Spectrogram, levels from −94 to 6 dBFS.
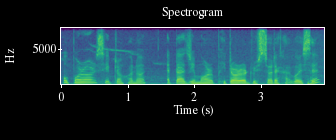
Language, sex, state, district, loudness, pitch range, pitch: Assamese, female, Assam, Kamrup Metropolitan, -15 LUFS, 195-230 Hz, 215 Hz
